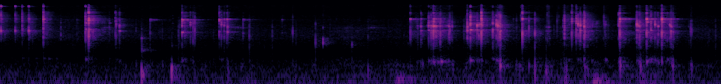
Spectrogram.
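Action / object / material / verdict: tap / small glass dropper bottle with dropper cap / glass / none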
